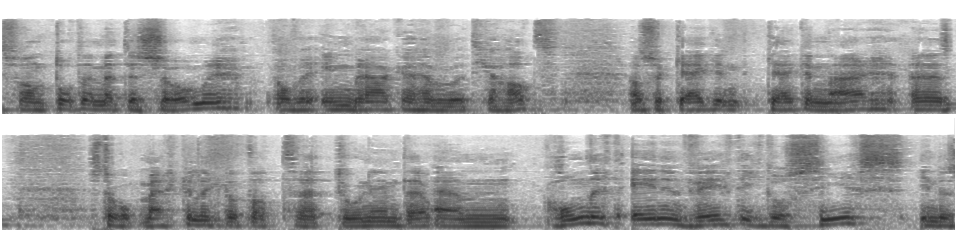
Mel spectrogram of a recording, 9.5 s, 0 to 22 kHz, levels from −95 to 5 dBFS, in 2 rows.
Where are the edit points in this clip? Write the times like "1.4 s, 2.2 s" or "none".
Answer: 4.7 s, 6.9 s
